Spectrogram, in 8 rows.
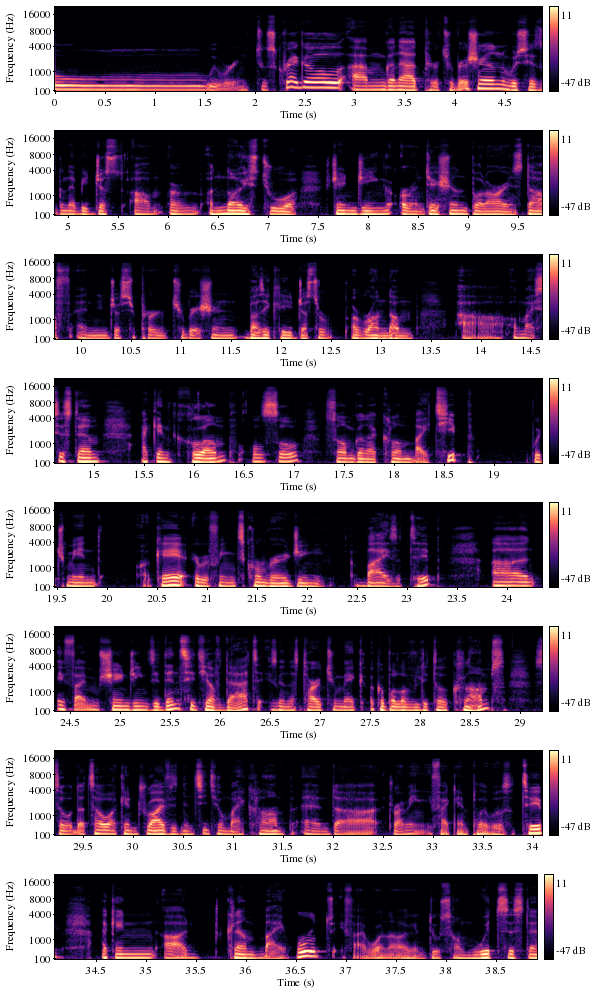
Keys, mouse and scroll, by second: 0.1 click, 2.1 click, 3.6-7.2 drag, 12.1-13.3 drag, 13.3-14.7 drag, 14.7 click, 17.9-23.4 drag, 24.3 click, 25.1-26.2 drag, 26.2 KP_1, 26.4 KP_0, 26.7 KP_Enter, 34.0 KP_Enter, 34.0 click, 34.0 KP_0, 34.9-37.8 drag.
